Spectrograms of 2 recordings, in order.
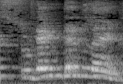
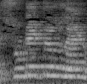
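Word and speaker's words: Sudetenland: वो देखिए then कैप्चरड सडन लैंड सुडेटनलैंड बोलते हैं इसको सुडेटनलैंड क्या है चेकस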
